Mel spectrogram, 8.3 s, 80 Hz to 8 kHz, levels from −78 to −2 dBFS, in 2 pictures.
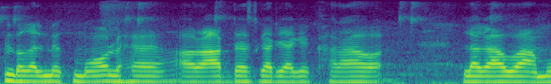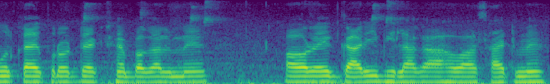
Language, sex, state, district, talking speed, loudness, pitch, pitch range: Hindi, male, Bihar, Katihar, 195 wpm, -16 LUFS, 140 Hz, 140-145 Hz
